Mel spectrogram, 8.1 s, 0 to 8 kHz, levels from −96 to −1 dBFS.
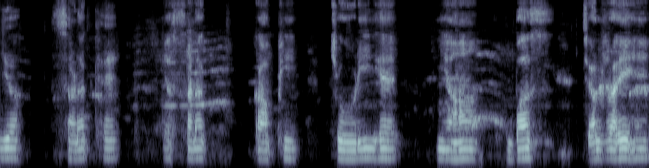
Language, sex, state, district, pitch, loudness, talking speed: Hindi, male, Bihar, Jamui, 125 Hz, -34 LUFS, 95 wpm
